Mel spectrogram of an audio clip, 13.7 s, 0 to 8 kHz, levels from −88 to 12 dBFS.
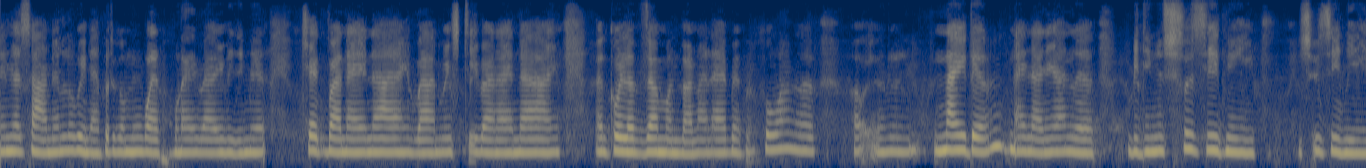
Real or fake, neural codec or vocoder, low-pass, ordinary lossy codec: fake; codec, 16 kHz, 1 kbps, FreqCodec, larger model; none; none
